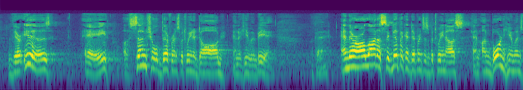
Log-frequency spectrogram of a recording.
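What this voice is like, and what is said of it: Texan accent. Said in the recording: “I have a Texan accent, so I have trouble with the articles, like an. My A-N sounds like a N”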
